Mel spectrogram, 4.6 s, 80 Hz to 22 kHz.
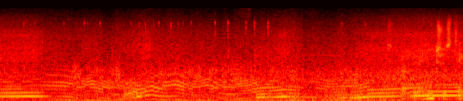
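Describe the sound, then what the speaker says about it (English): A high-revving six-cylinder engine of a stock 2011 BMW 1 Series M Coupe in Forza Horizon 4, rising and falling in pitch as it climbs through gears, loud and steady throughout. "High revving. Six cylinder."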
